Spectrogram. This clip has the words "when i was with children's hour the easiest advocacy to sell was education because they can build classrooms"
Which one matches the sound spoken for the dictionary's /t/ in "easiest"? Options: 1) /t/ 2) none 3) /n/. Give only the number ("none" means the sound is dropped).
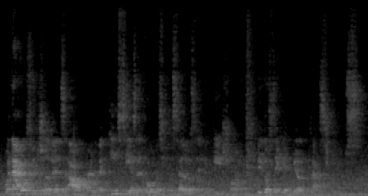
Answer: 2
